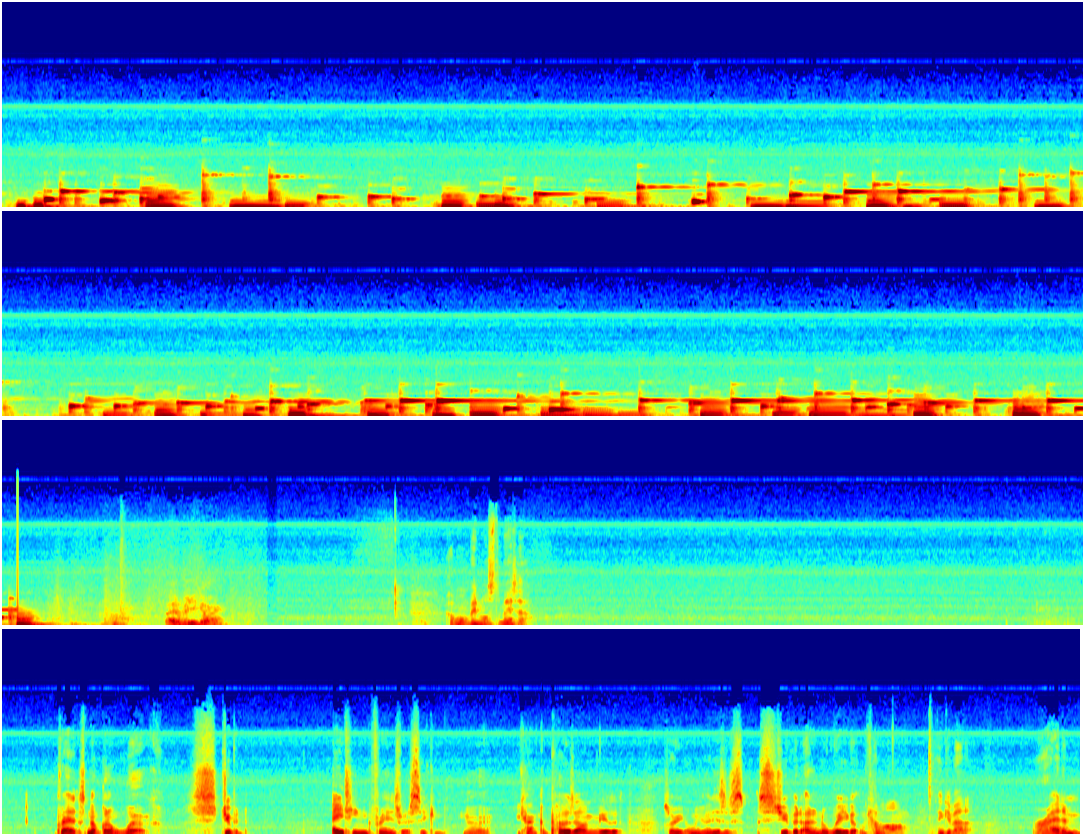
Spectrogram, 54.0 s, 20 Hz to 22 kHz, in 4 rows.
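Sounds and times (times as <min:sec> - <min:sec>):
piano duet: 0:00.0 - 0:27.7.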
